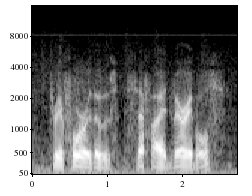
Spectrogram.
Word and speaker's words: Cepheid: or four of those cephide variables Seaside variables you know how to pronounce that yeah I think it's I think it's cepheid taffyed okay um anyhow uh he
